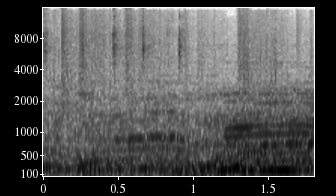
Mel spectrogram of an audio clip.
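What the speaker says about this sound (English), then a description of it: "Cows." Cows in a Minecraft-style video game server let out several drawn-out, harmonic moos that overlap one another, moderately close and clear, with no talking.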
